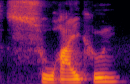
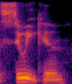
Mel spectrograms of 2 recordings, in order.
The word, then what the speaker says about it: Suicune: real big brain clear it's swai kun I was a kid I called it suicune and I didn't really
